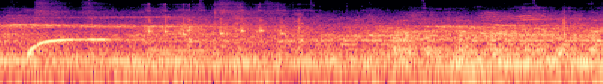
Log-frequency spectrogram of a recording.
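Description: Amusement arcade din: game machines' electronic jingles and music over crowd chatter and children's shouts, with one tone sliding up and holding just after the start.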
